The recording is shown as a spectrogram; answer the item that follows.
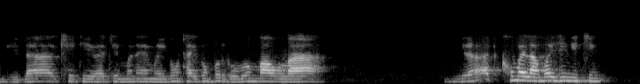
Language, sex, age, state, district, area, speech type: Bodo, male, 45-60, Assam, Kokrajhar, rural, conversation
